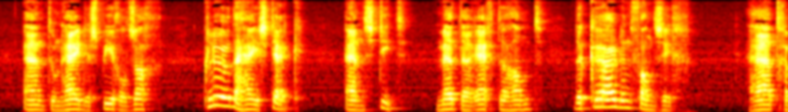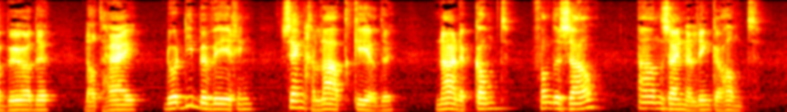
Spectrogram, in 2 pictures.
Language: Dutch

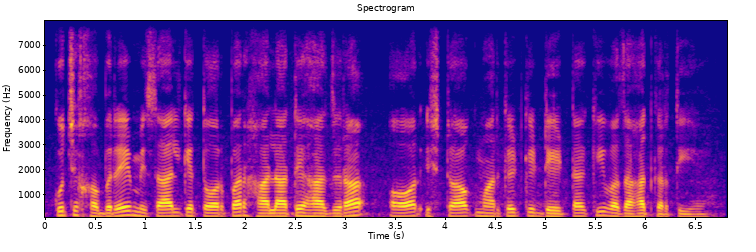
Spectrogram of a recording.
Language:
Urdu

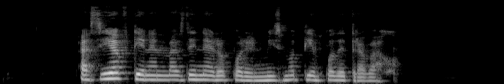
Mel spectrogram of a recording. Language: Spanish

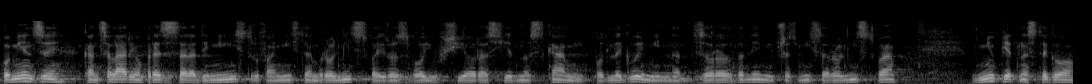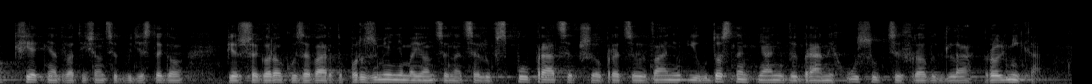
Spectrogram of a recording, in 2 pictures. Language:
Polish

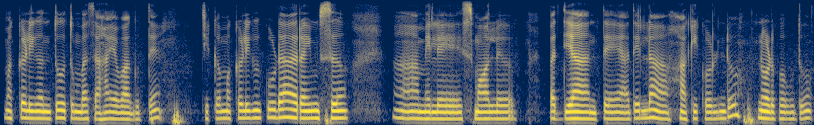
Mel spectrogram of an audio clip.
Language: Kannada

